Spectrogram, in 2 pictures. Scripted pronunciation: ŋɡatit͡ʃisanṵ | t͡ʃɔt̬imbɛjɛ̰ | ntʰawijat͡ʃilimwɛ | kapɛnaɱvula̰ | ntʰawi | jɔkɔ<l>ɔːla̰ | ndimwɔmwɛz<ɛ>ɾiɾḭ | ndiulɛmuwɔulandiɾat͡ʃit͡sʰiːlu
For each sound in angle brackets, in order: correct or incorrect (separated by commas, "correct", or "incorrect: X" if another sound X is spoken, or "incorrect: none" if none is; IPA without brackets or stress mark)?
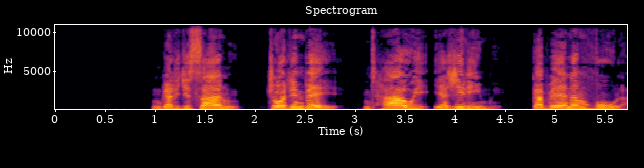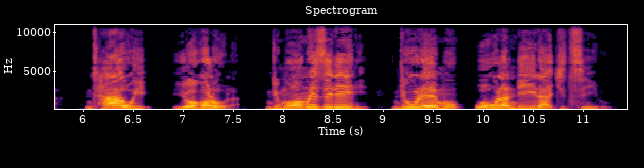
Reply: correct, incorrect: i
